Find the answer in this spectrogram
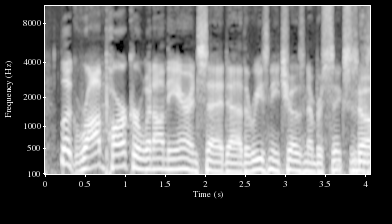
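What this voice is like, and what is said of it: Usual voice. Nothing is said of it.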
